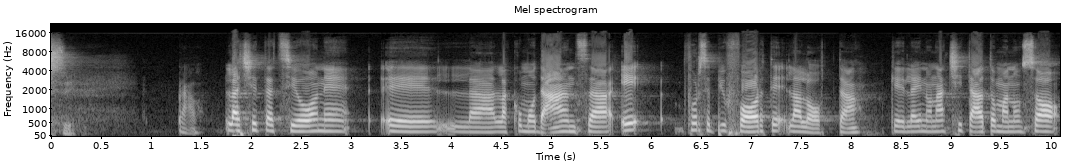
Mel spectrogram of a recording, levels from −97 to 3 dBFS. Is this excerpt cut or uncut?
uncut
